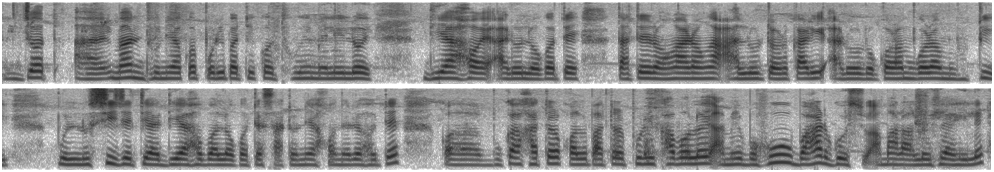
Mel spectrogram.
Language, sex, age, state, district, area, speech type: Assamese, female, 30-45, Assam, Udalguri, rural, spontaneous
